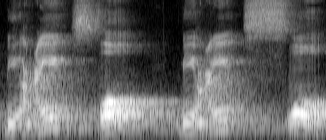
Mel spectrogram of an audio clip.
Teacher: Irtifa'u aqsal lisan, terangkat pangkal lisan ke langit-langit mulut ketika mengucapkannya. Ini yang membuat suara shad ini lebih tebal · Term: tafkhim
